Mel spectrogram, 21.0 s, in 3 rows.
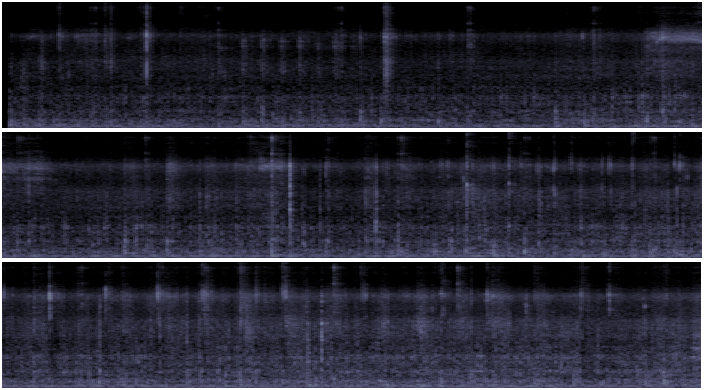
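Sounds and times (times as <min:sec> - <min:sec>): chewing: 0:08.2 - 0:20.9.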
